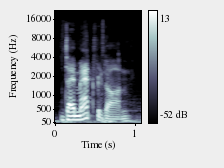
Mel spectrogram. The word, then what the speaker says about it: Dimetrodon: Dimetrodon, pronounced Dimetrodon, roamed the Earth nearly 300 million years ago, long before the first true dinosaurs appeared.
